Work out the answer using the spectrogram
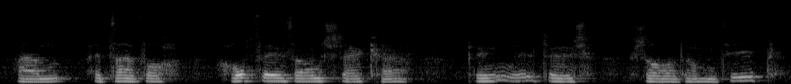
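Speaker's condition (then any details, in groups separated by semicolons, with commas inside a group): ALS; reduced air makes talking effortful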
